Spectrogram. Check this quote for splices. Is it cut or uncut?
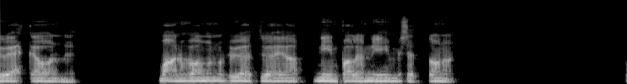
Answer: cut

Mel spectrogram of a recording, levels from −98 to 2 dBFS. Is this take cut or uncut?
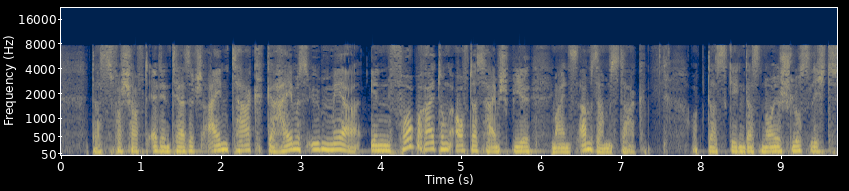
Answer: cut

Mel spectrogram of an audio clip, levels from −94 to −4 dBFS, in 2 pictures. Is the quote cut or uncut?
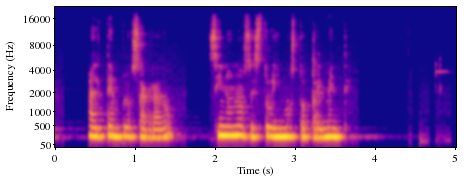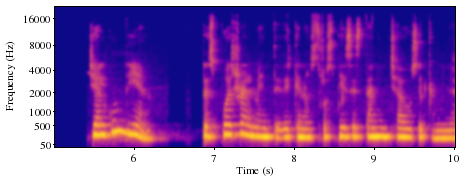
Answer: uncut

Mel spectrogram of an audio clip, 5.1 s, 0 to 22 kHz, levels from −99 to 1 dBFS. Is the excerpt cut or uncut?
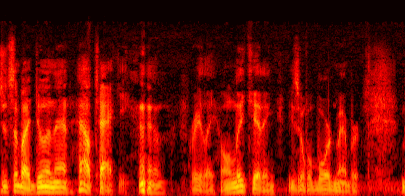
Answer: cut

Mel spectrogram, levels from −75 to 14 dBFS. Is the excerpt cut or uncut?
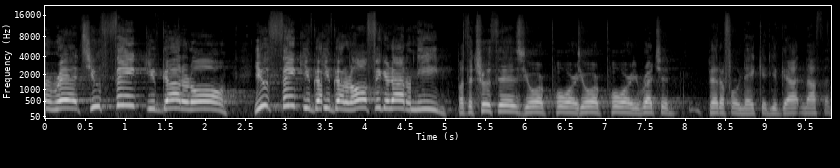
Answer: cut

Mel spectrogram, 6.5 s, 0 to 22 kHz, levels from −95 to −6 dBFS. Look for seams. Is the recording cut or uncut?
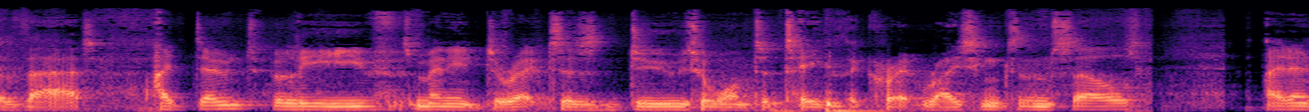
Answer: cut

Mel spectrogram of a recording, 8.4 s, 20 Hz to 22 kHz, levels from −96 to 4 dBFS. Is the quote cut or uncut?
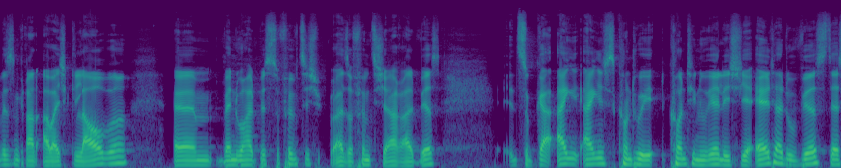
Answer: cut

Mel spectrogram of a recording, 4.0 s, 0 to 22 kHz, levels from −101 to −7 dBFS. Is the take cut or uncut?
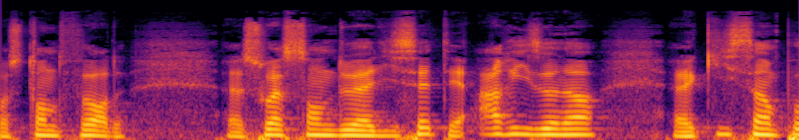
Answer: uncut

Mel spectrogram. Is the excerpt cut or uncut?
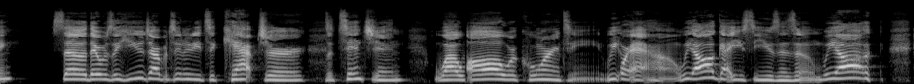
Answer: cut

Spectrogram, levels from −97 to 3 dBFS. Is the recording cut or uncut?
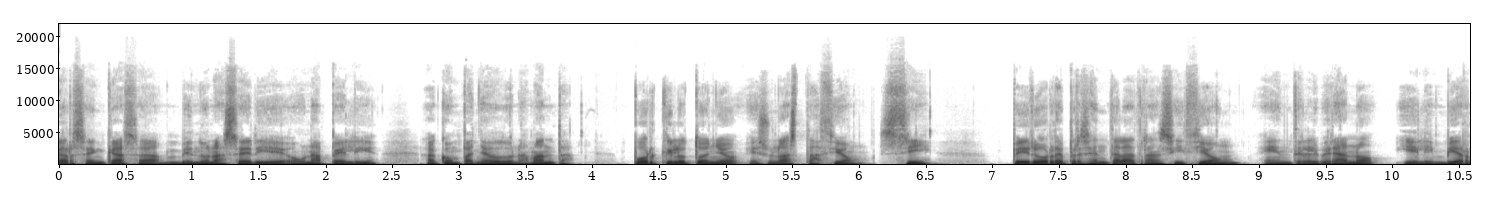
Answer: cut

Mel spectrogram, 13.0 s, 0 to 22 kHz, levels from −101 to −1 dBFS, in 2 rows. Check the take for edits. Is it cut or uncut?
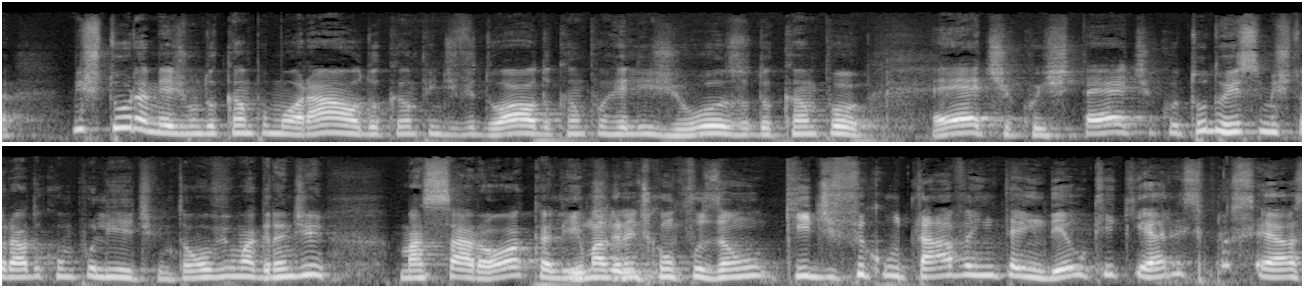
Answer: uncut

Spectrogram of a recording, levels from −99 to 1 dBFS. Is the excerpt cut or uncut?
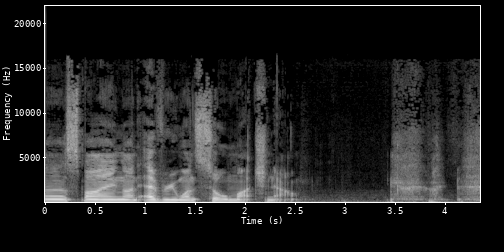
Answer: uncut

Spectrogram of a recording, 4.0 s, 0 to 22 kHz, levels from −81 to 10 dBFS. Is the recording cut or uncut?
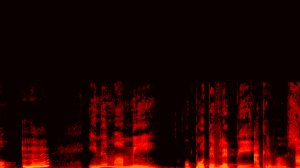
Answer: uncut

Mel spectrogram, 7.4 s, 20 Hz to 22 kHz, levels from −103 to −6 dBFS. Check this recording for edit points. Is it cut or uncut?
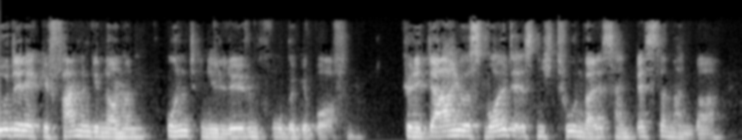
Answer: uncut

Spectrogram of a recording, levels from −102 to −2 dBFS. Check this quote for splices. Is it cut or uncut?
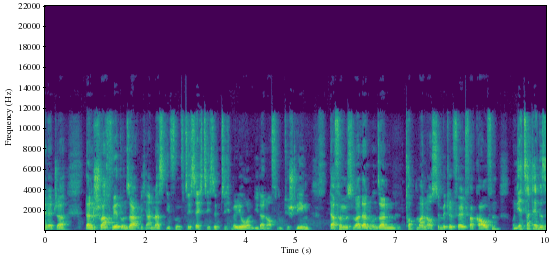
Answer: cut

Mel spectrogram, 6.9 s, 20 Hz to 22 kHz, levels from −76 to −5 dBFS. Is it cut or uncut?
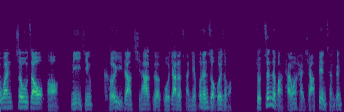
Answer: uncut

